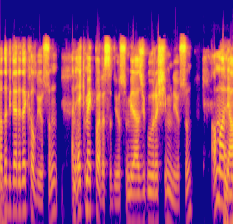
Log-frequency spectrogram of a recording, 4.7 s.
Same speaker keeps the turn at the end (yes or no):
no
